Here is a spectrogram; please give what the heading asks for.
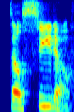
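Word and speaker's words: Salcedo: if I'm gonna say this right let's just spell it out s-a-l-c-e-d-o Missouri Salcido Salcido thank you so awesome I love how you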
